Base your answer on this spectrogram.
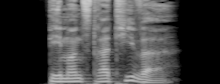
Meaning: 1. comparative degree of demonstrativ 2. inflection of demonstrativ: strong/mixed nominative masculine singular 3. inflection of demonstrativ: strong genitive/dative feminine singular
- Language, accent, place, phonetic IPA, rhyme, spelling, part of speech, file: German, Germany, Berlin, [demɔnstʁaˈtiːvɐ], -iːvɐ, demonstrativer, adjective, De-demonstrativer.ogg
